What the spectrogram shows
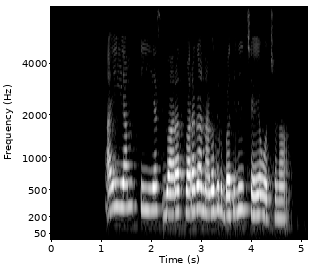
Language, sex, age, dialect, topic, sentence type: Telugu, female, 60-100, Central/Coastal, banking, question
